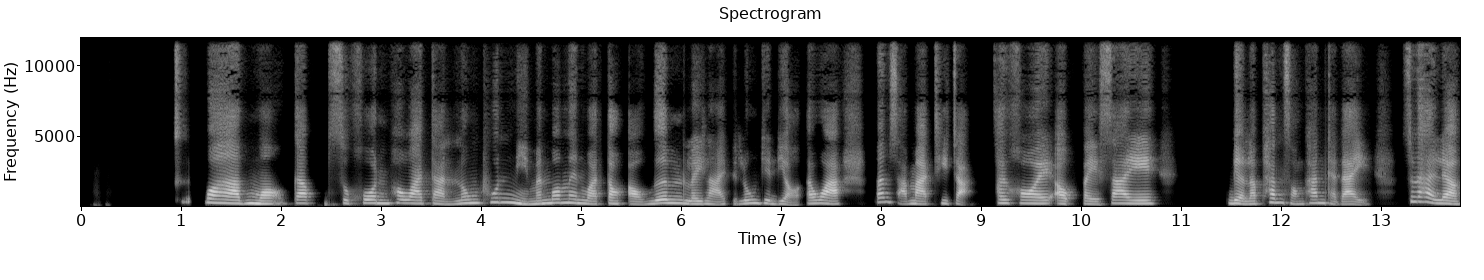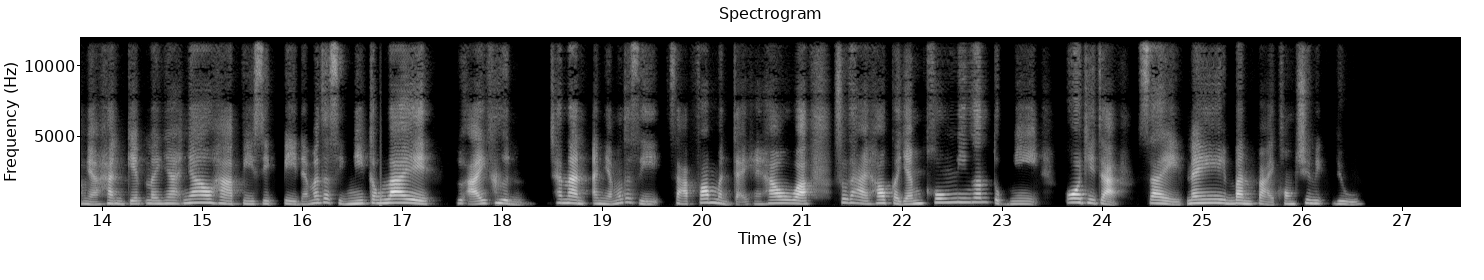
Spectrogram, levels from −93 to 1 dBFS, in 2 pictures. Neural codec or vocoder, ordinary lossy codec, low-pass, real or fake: codec, 24 kHz, 0.9 kbps, WavTokenizer, large speech release; none; none; fake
